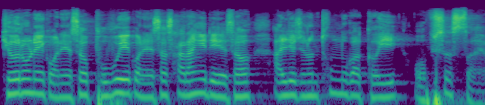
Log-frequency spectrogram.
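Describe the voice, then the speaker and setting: In a Gyeongsang accent, a man speaks at a high pitch and moderate pace, his tone animated, bright and sharp, with ordinary pitch variation. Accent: Gyeongsang dialect, noticeable. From Gyeongsang region, Korea. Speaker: marriage counselor, revival speaker. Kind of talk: church seminar talk. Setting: church with audience. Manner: animated, audience-interactive.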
